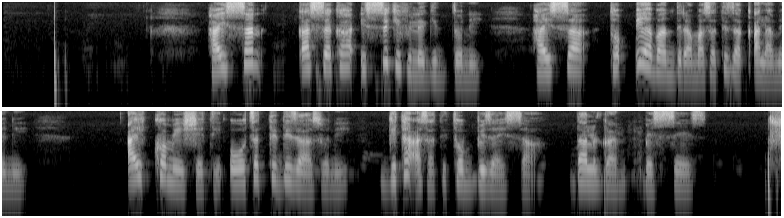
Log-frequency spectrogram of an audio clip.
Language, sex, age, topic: Gamo, female, 25-35, government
